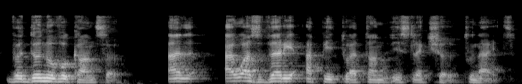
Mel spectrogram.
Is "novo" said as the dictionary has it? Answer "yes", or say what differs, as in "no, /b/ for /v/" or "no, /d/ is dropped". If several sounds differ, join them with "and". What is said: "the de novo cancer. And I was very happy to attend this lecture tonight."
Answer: yes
